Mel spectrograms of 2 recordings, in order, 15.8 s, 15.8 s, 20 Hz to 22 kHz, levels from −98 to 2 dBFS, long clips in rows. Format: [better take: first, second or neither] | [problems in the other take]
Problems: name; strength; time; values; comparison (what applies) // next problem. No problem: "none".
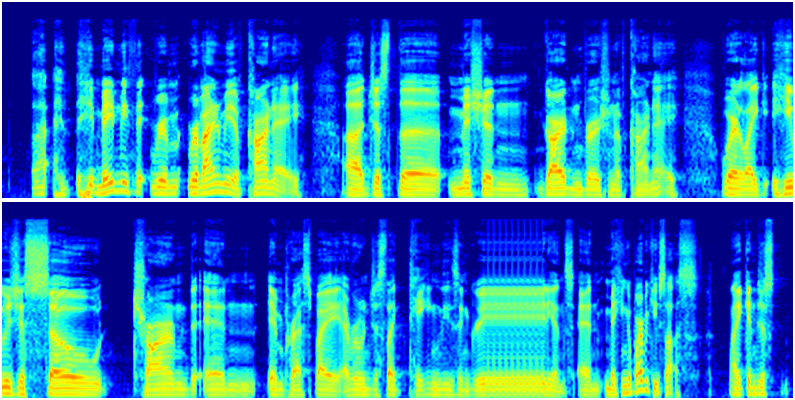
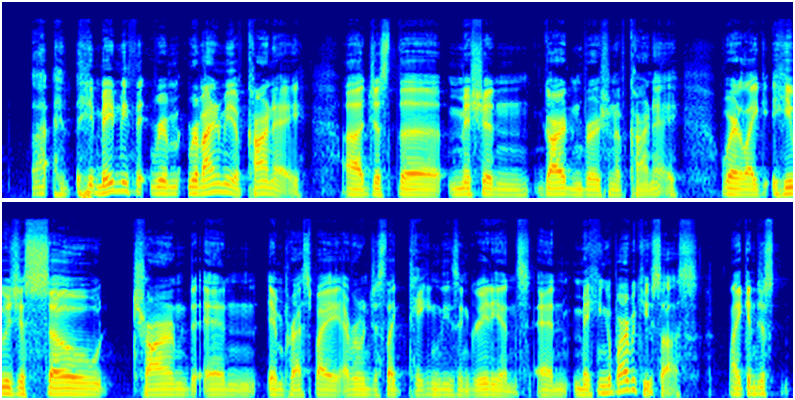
second | audio freezing; at 13 s for 0.5 s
